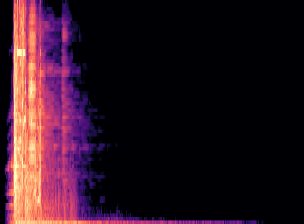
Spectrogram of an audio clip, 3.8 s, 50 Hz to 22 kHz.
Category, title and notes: Sound effects > Other
Sound Design Elements Impact SFX PS 036
impact, percussive, hit, cinematic, explosion, strike, crash, heavy, hard, smash, sharp, rumble, shockwave, transient, design, sfx, collision, blunt, force, thudbang, audio, game, power, sound, effects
